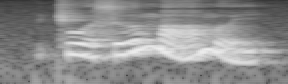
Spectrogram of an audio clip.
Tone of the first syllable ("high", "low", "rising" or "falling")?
low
